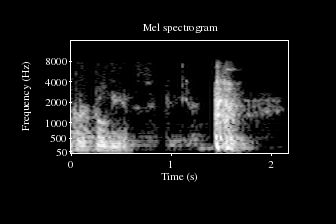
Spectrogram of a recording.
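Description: A few words of speech, then a person clears their throat once, a short sharp burst about one and a half seconds in.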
